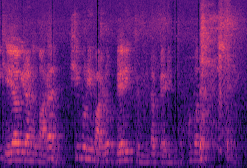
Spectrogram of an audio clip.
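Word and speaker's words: בְּרִית: 메리트. 한번 발음해 볼까요? 다 같이 따라하시기 바랍니다. 베리트.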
